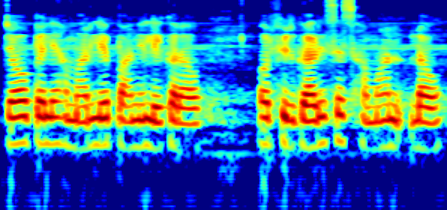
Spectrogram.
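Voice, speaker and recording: A woman's voice: lowish voice, level tone, moderate pace, mellow, lightly acted. A woman voicing a haughty, bossy rich mother in a spoken story, giving curt orders. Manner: commanding, curt.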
